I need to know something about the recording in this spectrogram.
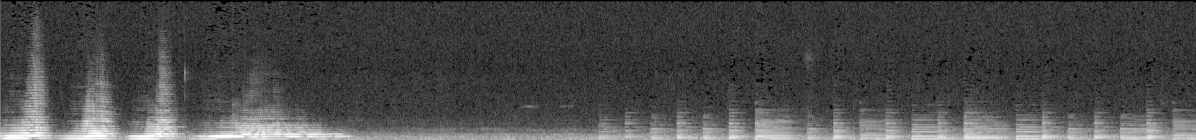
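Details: Brass music plays, with sustained horn-like notes at first, then a quieter stretch and a series of shorter repeated instrumental notes, and no animal sound.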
